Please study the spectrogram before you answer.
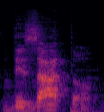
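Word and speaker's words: デザート: word in the Japanese call it boxes it's pronounced dezato yeah I knew it yeah because they have to use their own alphabet to make other words like for us so I could literally I would hear dizat I believe I'm speaking Japanese like Cali uh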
